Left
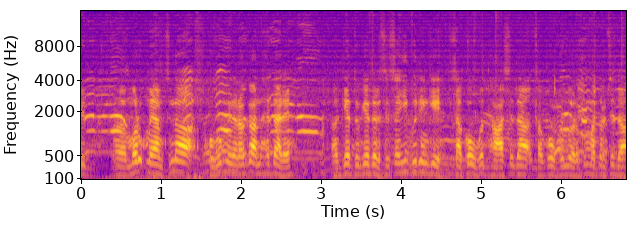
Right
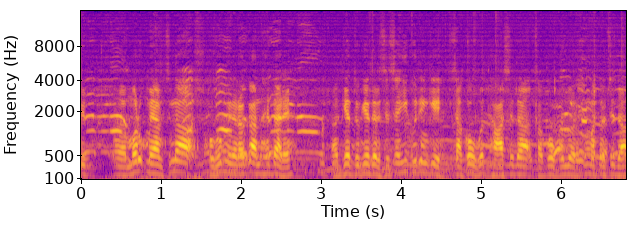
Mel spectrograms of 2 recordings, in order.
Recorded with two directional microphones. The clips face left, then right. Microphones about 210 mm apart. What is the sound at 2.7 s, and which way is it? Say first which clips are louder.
Cat: left 2 dB; 50° right (ahead or behind).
